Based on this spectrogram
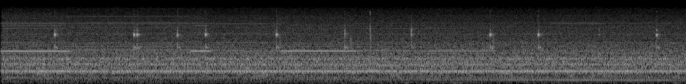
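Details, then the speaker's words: Keithley 150B microvolt ammeter running on a battery supply lowered to 5 volts: a faint, uneven mechanical chopper ticking over a hum. The chopper sound changes from how it ran at 6 volts, and the meter quits near 4 volts. "if you want to hold this tunnels on the chopper is changing you can hear the chopper changing that's five volts"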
